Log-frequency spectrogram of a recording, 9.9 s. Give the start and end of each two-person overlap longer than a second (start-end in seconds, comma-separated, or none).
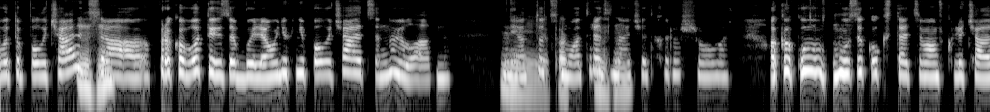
5.0-6.3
